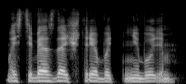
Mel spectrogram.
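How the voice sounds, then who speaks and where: A man doing a hoarse, brash parrot. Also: a little high, little pitch movement, fast talker, no echo, studio quality, voice pushed down. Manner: brash, cheeky. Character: bold, rude male parrot.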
